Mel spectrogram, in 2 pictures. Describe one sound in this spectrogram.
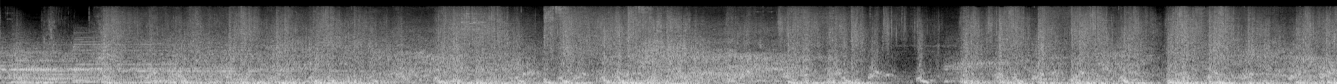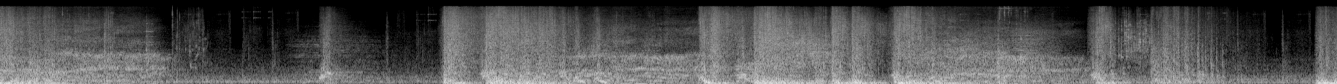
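Magic spells crackle and blast in a fight with monsters.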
